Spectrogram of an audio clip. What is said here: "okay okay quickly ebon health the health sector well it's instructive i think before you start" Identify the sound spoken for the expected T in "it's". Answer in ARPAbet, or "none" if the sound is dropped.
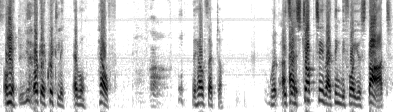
T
